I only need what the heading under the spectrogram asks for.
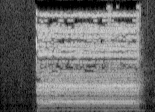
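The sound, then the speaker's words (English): A single loud, harsh electronic quiz buzzer holds steady for about a second, then cuts off abruptly, sounded on a player's guess during a quiz naming cities. “I said Cleveland and you buzzed me.”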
